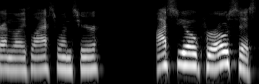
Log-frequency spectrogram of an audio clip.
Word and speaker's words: osteoporosis: those last ones here osteoporosis Todd not osteop paresis you pronounced it correctly thank you so much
